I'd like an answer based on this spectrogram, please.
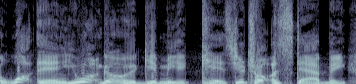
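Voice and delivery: put-on voice of a large looming creature. Voicing a very large creature speaking to a fallen character: Griselda voice. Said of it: "And she'll go".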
